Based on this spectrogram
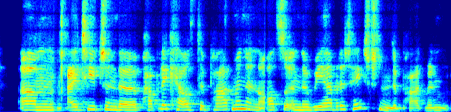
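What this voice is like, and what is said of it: German accent. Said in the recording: “as you can tell from my accent, I am not from here. I'm from Germany.”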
